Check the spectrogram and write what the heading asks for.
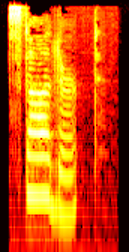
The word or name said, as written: stoddert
